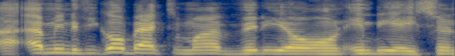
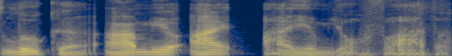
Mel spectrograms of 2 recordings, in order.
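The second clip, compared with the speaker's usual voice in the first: put-on Australian accent, lower pitch; 6 semitones lower, 7 dB quieter than usual. Before a Bulls game, the speaker addresses someone in an Australian Darth Vader voice. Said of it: "an Australian Darth vo- voice".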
